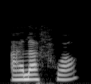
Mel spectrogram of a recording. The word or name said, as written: a la fois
